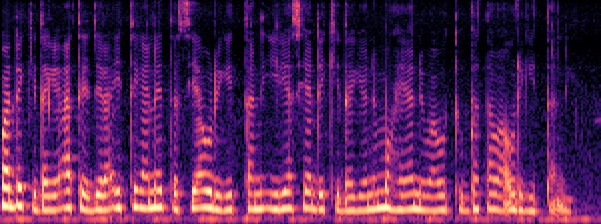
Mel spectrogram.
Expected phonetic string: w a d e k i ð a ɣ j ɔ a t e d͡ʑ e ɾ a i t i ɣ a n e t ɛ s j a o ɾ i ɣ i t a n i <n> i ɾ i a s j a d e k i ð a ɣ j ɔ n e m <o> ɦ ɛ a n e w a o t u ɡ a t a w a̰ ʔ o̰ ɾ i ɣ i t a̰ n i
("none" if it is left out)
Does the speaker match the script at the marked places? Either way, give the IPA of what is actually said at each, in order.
none, o

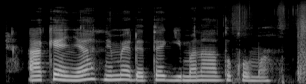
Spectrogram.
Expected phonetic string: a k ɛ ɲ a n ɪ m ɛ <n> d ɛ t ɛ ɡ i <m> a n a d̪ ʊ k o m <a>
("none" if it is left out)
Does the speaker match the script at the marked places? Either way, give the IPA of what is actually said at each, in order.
none, m, a

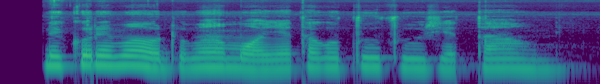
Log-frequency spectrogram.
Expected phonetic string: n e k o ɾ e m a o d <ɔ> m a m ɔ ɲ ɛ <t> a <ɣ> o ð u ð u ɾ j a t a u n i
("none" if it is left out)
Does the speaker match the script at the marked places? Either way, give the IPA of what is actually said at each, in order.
o, t, ɣ

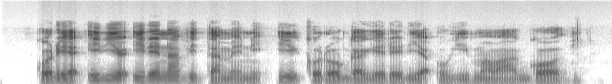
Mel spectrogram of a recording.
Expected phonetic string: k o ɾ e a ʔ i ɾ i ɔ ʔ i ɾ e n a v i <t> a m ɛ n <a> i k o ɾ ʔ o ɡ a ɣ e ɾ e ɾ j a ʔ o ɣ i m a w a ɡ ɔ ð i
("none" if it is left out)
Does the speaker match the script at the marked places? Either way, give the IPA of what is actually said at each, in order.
t, i

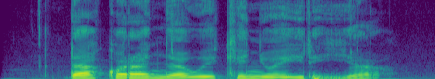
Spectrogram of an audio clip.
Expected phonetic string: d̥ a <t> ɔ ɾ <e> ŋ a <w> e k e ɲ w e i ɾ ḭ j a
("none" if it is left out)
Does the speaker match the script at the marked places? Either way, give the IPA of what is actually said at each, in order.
k, a, w

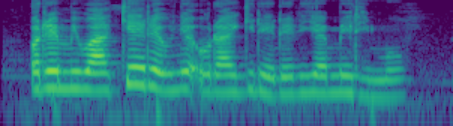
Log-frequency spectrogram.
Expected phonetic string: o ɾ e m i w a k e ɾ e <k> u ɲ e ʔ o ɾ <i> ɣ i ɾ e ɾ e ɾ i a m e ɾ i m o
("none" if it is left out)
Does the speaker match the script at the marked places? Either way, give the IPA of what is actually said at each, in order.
none, a

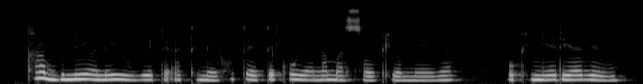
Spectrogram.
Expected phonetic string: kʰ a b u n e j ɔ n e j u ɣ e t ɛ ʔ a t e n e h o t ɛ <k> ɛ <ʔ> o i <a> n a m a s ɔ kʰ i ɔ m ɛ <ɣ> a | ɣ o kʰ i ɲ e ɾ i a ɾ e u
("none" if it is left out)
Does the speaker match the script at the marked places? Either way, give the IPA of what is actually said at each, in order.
t, k, a, ɣ

